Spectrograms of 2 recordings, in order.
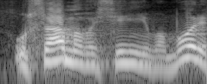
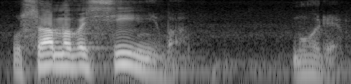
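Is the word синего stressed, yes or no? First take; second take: no; yes. First: The word синего carries no special stress. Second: The word синего carries the main stress.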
